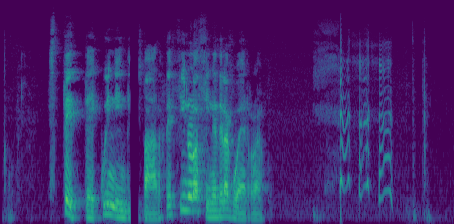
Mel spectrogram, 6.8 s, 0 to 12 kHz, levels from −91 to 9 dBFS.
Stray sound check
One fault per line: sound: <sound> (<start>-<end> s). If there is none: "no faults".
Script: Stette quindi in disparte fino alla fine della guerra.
sound: dropout (1.9-2.1 s)
sound: laugh (4.7-5.9 s)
